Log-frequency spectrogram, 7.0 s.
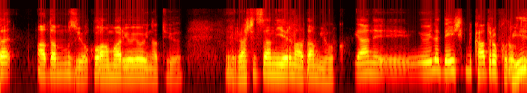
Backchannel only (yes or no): no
